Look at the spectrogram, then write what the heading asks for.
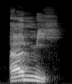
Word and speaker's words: amie: Un ami, masculin singulier, une amie, féminin singulier, avec le E à la fin. Comme il n'y a pas d'accent, on ne prononce pas le E. Donc, on prononce jusqu'au I.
